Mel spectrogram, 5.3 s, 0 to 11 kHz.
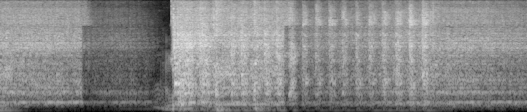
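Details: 1989 Dodge Daytona converted from TBI to turbo, first start attempt with no exhaust fitted: the starter cranks at about four beats a second with uneven compression pulses but never runs. Ignition timing sounds off; distributor adjustment is planned.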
